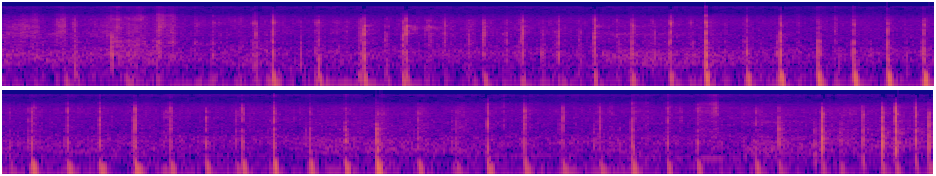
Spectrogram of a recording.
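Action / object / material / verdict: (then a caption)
tap / soft plastic squeeze tube / plastic / none. A lavender soft plastic cosmetic squeeze tube, held in both hands, is tapped with fingernails in a quick, uneven run of sharp, dry clicks. Each tap is short with a dull low thump and almost no ring, over a faint steady background hiss.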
